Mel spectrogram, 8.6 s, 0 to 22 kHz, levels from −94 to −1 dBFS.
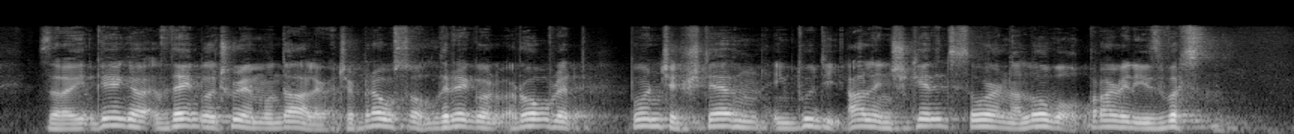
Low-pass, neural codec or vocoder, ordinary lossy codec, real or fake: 10.8 kHz; codec, 24 kHz, 0.9 kbps, WavTokenizer, small release; none; fake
